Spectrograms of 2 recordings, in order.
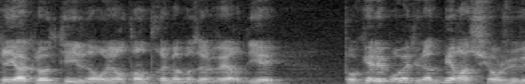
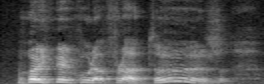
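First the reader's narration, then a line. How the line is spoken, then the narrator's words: Laughing reply. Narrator (French): répondit Marguerite en riant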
